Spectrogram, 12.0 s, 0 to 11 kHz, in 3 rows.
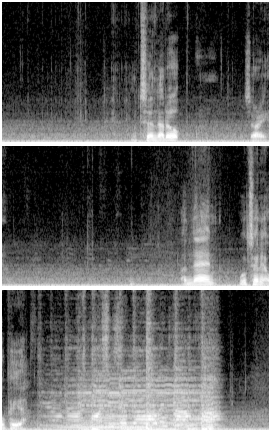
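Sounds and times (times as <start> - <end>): low car cabin hum: 0.0 - 12.0.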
